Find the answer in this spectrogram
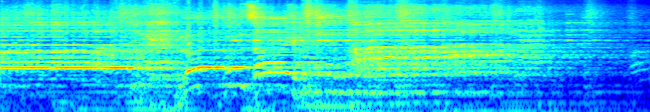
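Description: Mixed choir of women and men singing a gospel song in parts, holding long notes; the singing dies away near the end.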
